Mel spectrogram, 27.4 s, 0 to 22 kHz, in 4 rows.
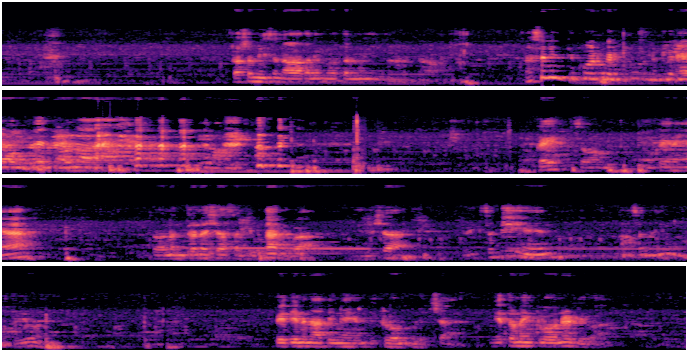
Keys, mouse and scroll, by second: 10.0 super+-, 11.1 drag, 11.8-12.2 drag, 13.1 alt+q, 14.6 click, 14.9-15.3 drag, 15.8 drag, 21.1 click, 22.3-22.7 drag, 23.5 drag.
